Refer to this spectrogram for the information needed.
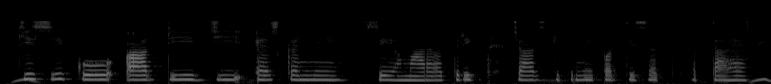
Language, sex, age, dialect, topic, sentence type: Hindi, female, 25-30, Garhwali, banking, question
